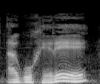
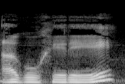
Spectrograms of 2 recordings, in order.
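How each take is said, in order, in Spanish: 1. El acento está en la penúltima sílaba. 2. El acento está en la última sílaba. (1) "agujere es dar una orden" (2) "Agujere es en pasado, ajá, primera persona"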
